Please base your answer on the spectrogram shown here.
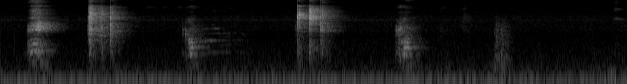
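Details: Timneh African grey parrot, a pet noted as smaller than the Congo variety, being chatty indoors: several harsh broadband squawks mixed with shorter harmonic whistled notes at irregular intervals over nine seconds, with a low room hum beneath.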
